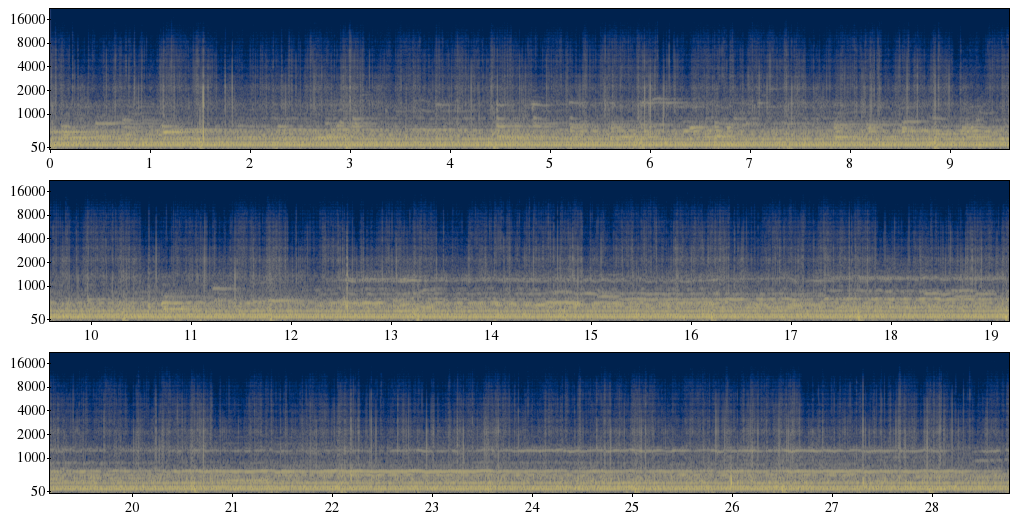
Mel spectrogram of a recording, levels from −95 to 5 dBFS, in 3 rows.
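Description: Nothing technically wrong turns up anywhere in this audio, so there's no problem here to point to or explain.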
